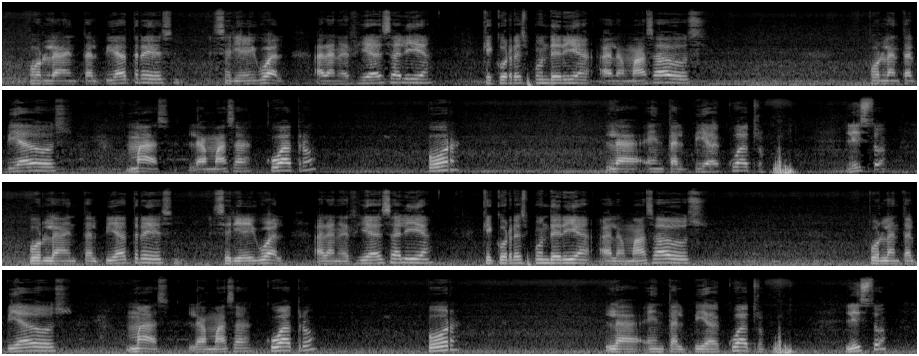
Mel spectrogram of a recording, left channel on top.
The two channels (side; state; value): right; noise; rumble, 15 dB below the sound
